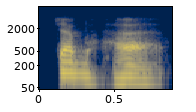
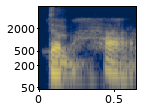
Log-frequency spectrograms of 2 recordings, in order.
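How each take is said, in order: First: The h is a light breathy sound from the chest. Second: The h is a tight sound from the throat. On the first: The speaker calls it right. "nada suara dari paru-paru" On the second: The speaker calls it wrong. "Bukan di tenggorokan"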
